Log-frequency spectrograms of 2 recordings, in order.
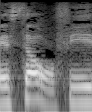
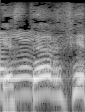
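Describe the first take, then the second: First: The syllable yastagh sounds light and unemphatic. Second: The syllable yastagh sounds heavy and emphatic. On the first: The speaker calls it right. "أقول يستغ اللي غير مفخمة" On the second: The speaker calls it wrong. "لا يا حاج"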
